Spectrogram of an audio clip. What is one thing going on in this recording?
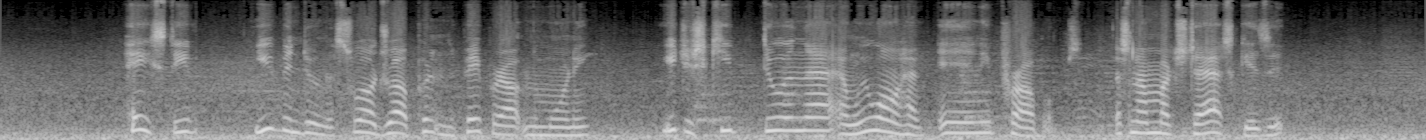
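A young boy speaks cheerfully.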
